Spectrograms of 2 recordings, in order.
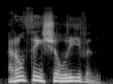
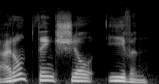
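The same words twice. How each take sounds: First: The L of she'll runs straight into even. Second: She'll and even are said as separate words. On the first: The speaker calls it right. "we need the L to carry over to the even" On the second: The speaker calls it wrong. "Don't separate she'll and even. Don't say"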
